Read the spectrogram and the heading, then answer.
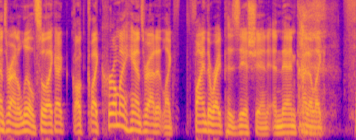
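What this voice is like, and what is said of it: Usual voice. Nothing is said of it.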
